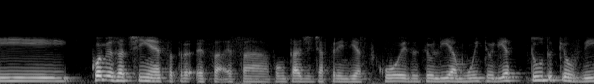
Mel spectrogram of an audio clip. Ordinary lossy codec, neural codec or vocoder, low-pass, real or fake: none; none; 3.6 kHz; real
